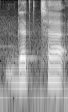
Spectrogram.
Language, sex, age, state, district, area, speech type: Sanskrit, male, 18-30, Karnataka, Tumkur, urban, read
